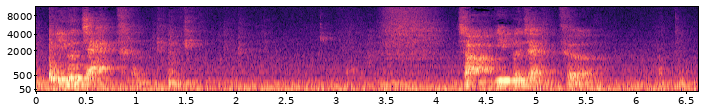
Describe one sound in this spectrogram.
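A man speaks clearly into a microphone in a lecturing tone, with pauses.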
